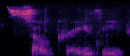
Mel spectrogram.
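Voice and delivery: whispered in awe, slow; awed whisper. Real, not acted. Reader awed by the fish feeder, whispering. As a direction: breathe it out in wonder. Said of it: "amazed at feeder".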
